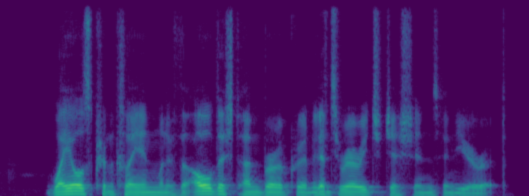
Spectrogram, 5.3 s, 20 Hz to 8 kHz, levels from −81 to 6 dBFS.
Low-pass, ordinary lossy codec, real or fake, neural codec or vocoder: none; none; fake; codec, 16 kHz, 0.5 kbps, FunCodec, trained on Chinese and English, 25 frames a second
